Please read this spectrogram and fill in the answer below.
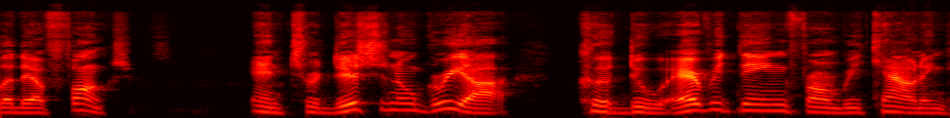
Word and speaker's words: griot: griaca Jolly professional Encompass many roles the griac pronounced Grio um has been referred to as a historian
